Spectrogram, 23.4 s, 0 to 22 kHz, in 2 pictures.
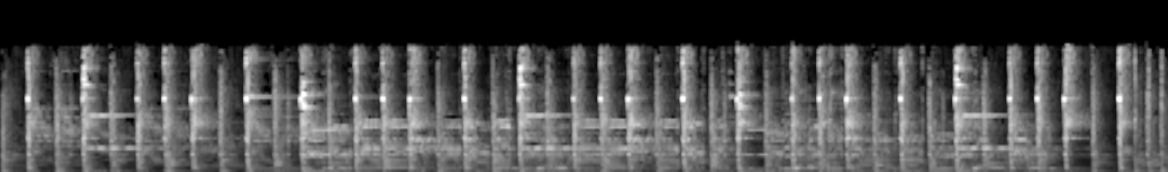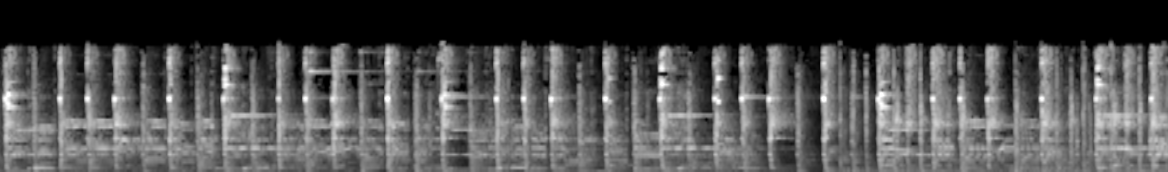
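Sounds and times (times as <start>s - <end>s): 
Arabic dance tone: 0.0s - 23.3s.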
